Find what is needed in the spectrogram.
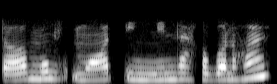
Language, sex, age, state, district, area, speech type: Assamese, female, 18-30, Assam, Majuli, urban, conversation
